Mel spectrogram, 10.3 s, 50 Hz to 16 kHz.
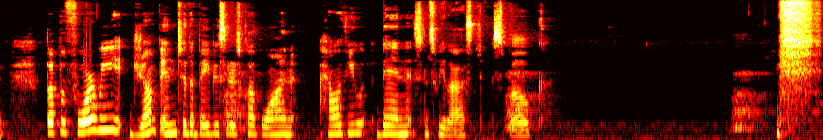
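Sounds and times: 
speech: 0.0s - 6.9s, 9.7s - 10.1s
dog barking: 2.8s - 3.2s, 6.3s - 6.9s, 9.2s - 9.7s.

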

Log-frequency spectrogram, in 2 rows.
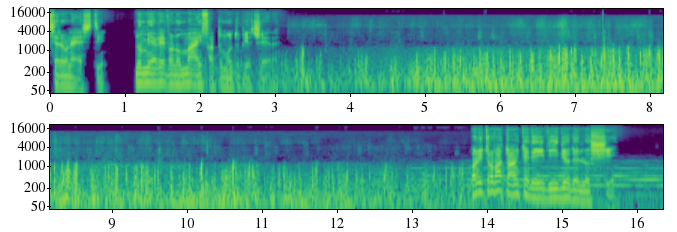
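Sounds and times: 
speech: 0.0s - 3.6s, 13.8s - 15.8s
gusts of icy mountain wind buffeting the microphone: 2.2s - 15.0s.

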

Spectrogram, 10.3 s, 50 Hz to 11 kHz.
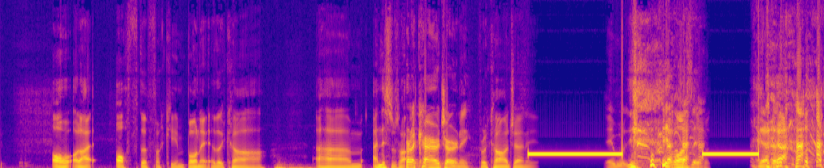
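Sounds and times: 
speech: 0.7s - 6.8s, 7.6s - 10.2s
censor beep: 6.6s - 7.8s, 8.8s - 9.5s
laughter: 7.8s - 8.8s, 9.4s - 10.2s.

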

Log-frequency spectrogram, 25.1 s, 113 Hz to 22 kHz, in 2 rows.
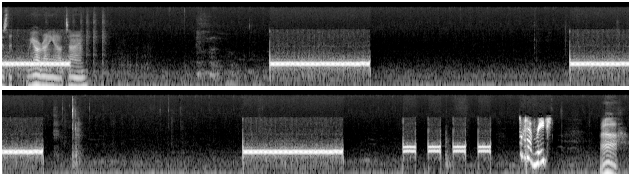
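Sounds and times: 
telephone tone in long steady bursts: 0.0s - 1.4s, 5.4s - 7.4s, 11.4s - 13.4s, 17.4s - 19.4s, 20.6s - 22.4s
speech: 0.0s - 1.8s, 23.2s - 23.6s
low hum: 0.0s - 25.0s.

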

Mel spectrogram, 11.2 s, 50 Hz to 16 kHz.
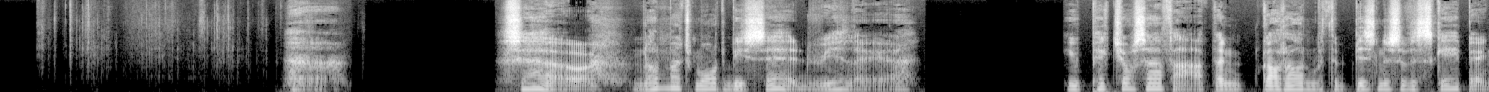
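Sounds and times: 
paper crumpling: 0.0s - 2.2s
speech: 3.9s - 6.9s, 8.0s - 11.1s.

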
